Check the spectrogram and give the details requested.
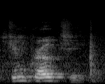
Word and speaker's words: Croce: It's like Jim Crochet. He wrote a song that said, if I could save time in a bottle, you probably have heard that song. Jim Croce. We know him well. Well, I looked it up on the internet and he said it's not. Anyway, they pronounced it Italian crochet.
